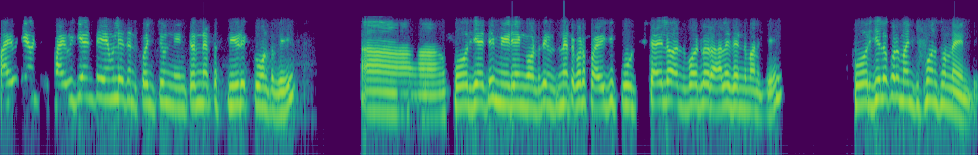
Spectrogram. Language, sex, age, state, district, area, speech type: Telugu, male, 45-60, Andhra Pradesh, West Godavari, rural, conversation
